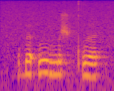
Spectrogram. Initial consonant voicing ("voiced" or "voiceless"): voiced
